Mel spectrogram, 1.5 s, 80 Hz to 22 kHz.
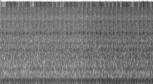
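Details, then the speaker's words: Reliant Supervan (early 2000s) petrol engine idling fast and unevenly with no choke and the fuel pump disconnected; a carburetor fault is suspected, and a vacuum leak is possible. "It is revving a bit high, so I'm guessing it's probably got a vacuum leak as well, maybe somewhere. I've got no choke on at all. That's just as it is. As you can hear, it does run,"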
